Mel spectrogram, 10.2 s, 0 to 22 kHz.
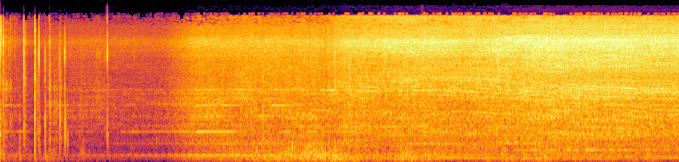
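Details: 1995 Mustang 3.8L V6 with a regular knock about three a second under hiss, at idle and when revved; no knock when cold or under load (brake held, 2k rpm); gets louder with cylinder 6 plug pulled.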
